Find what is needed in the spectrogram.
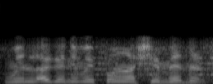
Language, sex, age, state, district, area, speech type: Kashmiri, male, 18-30, Jammu and Kashmir, Kupwara, rural, conversation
